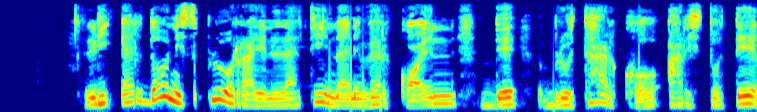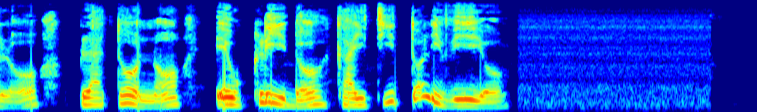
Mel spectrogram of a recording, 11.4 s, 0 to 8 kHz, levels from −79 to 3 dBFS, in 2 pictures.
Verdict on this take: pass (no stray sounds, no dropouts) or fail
pass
